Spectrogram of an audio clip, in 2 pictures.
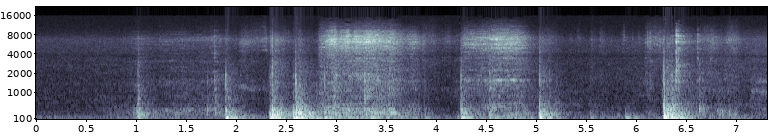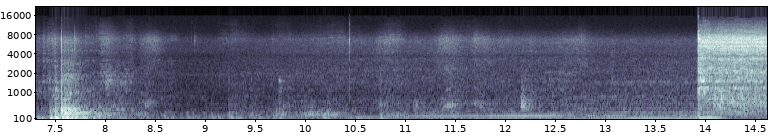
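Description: A metal power saw clunks and scrapes as it is moved about on a hard floor.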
